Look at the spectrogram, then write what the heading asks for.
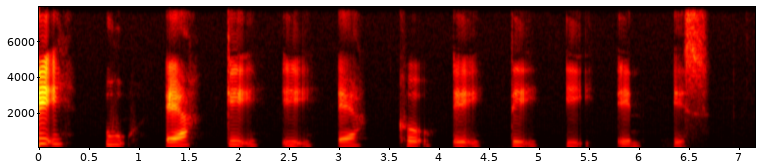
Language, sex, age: Danish, female, 58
